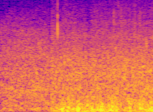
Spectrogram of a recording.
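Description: Floodwaters of the Mississippi River rush steadily past, a continuous broadband wash with wind buffeting the microphone, loud and close throughout with no voices.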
